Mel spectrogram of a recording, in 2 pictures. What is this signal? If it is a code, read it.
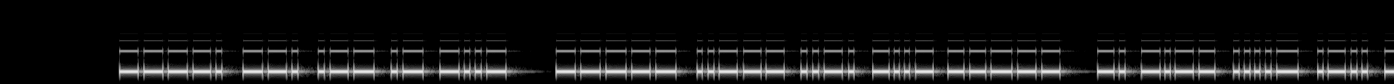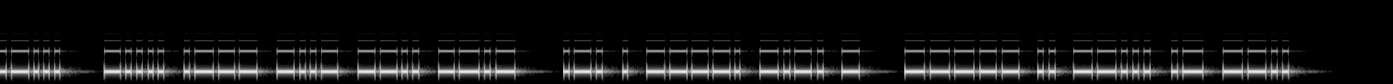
Morse code, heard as a keyed tone, hand-sent with a straight key, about 22 wpm, 600 Hz. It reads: 9GWAX 02FX0 NY4L7 6JXZQ RE9CT 0I7AZ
